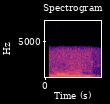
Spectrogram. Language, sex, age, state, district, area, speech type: Kannada, female, 60+, Karnataka, Dakshina Kannada, rural, conversation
